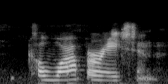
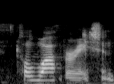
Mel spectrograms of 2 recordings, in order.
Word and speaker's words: cooperation: me Co or a cooperation cooperation yeah cooperation so you don't see the W there or the a but it's there cooperation and now in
